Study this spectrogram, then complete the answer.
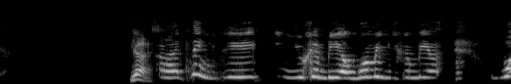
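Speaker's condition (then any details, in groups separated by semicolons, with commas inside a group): Cerebral palsy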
